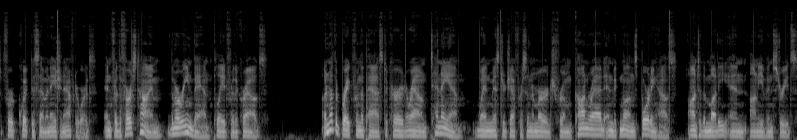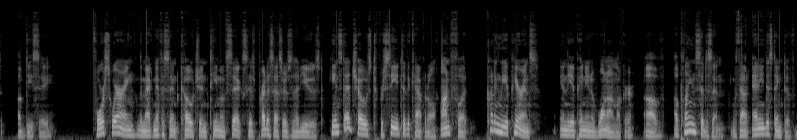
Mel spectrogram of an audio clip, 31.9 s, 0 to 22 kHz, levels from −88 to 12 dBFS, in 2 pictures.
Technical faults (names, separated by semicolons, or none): word clock ticks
